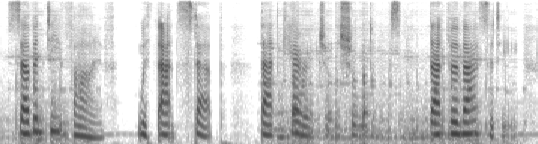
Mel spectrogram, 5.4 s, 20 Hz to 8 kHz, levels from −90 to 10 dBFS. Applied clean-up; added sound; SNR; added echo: neural separator model SepFormer DNS4.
